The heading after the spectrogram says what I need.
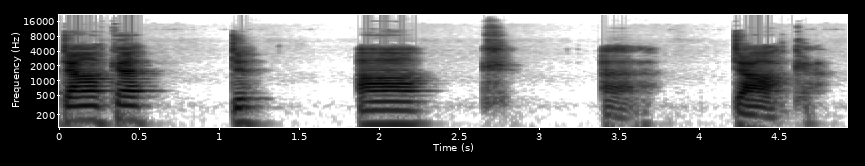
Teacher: we've got the AR spelling of that ah sound and notice we've got that short sound that schwa sound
